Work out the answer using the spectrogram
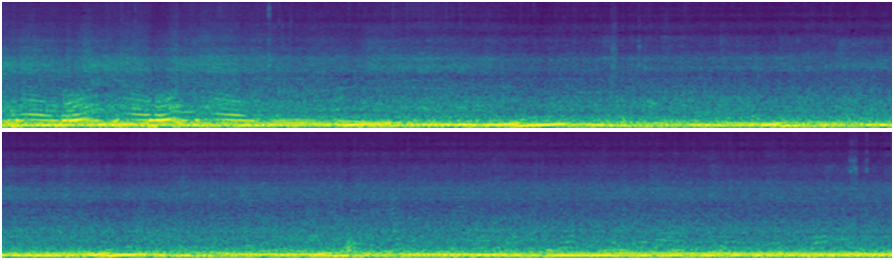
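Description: A BMW car engine blipped repeatedly, with short rises in revs several times over the first ten seconds, then settling into a steady idle.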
